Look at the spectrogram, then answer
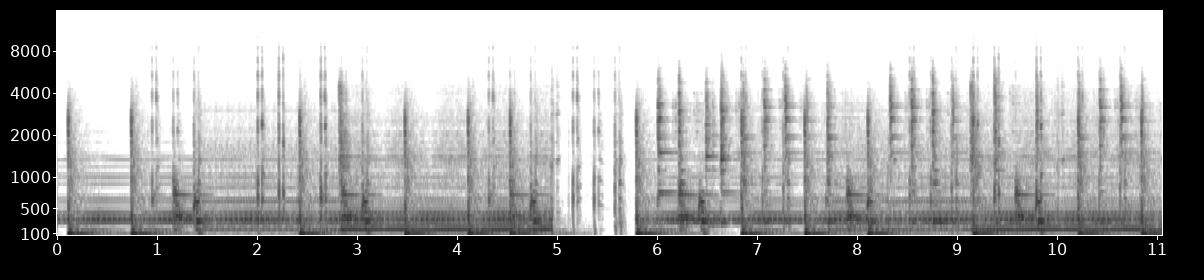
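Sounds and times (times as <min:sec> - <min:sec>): electronic soundtrack music: 0:00.0 - 0:11.0.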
